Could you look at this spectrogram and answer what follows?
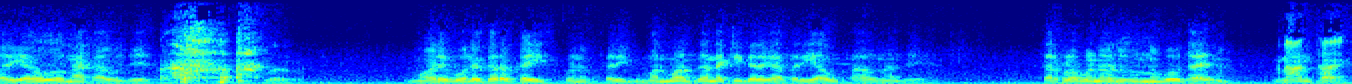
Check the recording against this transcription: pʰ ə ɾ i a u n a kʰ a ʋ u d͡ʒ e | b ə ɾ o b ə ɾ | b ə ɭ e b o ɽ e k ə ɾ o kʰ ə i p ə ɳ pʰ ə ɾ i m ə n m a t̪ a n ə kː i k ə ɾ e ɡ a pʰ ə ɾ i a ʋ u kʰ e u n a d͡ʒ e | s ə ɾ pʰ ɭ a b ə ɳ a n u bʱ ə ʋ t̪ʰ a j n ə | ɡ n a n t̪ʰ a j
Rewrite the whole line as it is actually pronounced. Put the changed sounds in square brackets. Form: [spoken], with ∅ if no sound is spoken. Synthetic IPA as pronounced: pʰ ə ɾ i a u n a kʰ a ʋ u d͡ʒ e | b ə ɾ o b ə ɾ | [m] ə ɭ e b o [l] e k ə ɾ o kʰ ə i p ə ɳ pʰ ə ɾ i m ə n m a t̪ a n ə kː i k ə ɾ e ɡ a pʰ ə ɾ i a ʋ u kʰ [a] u n a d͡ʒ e | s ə ɾ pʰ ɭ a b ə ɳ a n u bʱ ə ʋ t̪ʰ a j n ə | ɡ n a n t̪ʰ a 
